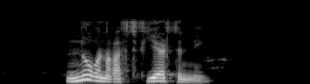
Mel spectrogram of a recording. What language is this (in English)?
Kabyle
